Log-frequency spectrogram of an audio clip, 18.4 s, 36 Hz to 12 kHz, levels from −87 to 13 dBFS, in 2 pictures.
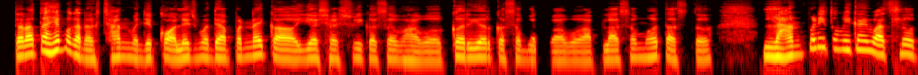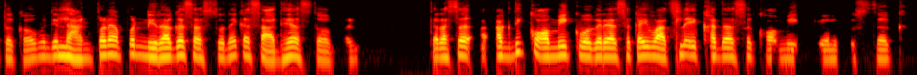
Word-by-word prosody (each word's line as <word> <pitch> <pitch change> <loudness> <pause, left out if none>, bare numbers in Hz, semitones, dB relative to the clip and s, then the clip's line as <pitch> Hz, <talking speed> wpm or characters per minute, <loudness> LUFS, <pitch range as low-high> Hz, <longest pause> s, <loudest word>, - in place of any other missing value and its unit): तर 165 +2 +7
आता 190 +5 +7
हे 245 +4 +8
बघा 180 -10 +5
ना, 130 -2 -1
छान 150 +2 -3
म्हणजे 135 0 -3
कॉलेजमध्ये 140 +1 +2
आपण 145 +2 -1
नाही 170 +2 +3
का, 130 -1 +5
यशस्वी 135 +2 -4
कसं 130 0 -4
व्हावं? 115 -2 -5
करियर 145 -1 +2
कसं 130 -1 -5
बनवावं 115 -2 -7
आपलं? 125 +2 -4
असं 140 +5 -8
मत 155 +2 -3
असतं. 120 0 -4 0.6
लहानपणी 175 - +3
तुम्ही 260 -2 -1
काय 260 -1 +2
वाचलं 190 -2 +3
होतं 165 -7 -3
का 125 - -8
ओ? 135 - -5
म्हणजे 155 +2 -4
लहानपणी 150 +4 +2
आपण 170 0 -2
निरागस 150 +3 +3
असतो. 145 0 -3
नाही 160 +3 -4
का 165 - -1
साधे 115 +7 +1
असतो 125 -5 -3
आपण. 115 +2 -16 0.8
तर 145 - 0
असं 145 +4 +2 0.3
अगदी 160 +6 +1
कॉमिक 160 +2 +3
वगैरे 150 0 +3
असं 150 +1 +2
काही 160 0 +2
वाचलं 160 +3 +3
एखादं 155 -2 0
असं 145 +3 -9
कॉमिक 135 0 -7 0.2
किंवा 125 -1 -8
पुस्तक. 130 -1 -10
145 Hz, 165 wpm, -23 LUFS, 130-160 Hz, 0.8 s, हे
